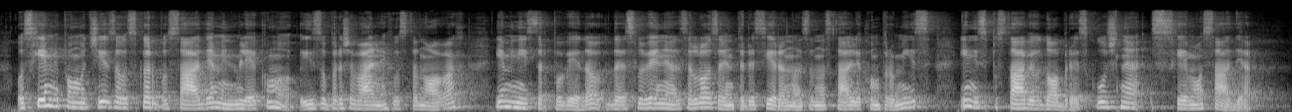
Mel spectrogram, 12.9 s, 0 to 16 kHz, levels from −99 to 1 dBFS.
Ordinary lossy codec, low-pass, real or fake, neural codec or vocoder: none; 10.8 kHz; fake; vocoder, 24 kHz, 100 mel bands, Vocos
